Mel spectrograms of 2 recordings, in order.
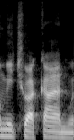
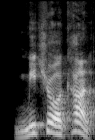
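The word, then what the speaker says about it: Michoacán: I think it's Bonito Michoacan, which is a state in Mexico. – Michoacan. I ate an entire syllable out of their name just there.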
